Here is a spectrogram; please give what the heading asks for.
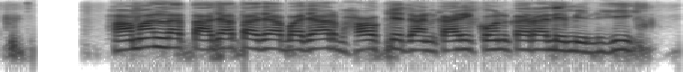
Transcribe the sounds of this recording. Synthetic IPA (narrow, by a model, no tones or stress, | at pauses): haːmãnlat̪aːd͡ʒat̪aːd͡ʒabaːd͡ʒaːɾbʱaːwkːed͡ʒaːnkaːɾikɔːnkaɾalemɪlɦiː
